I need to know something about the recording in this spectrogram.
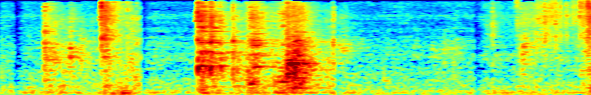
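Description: A metal pan clanks onto a stove grate.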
